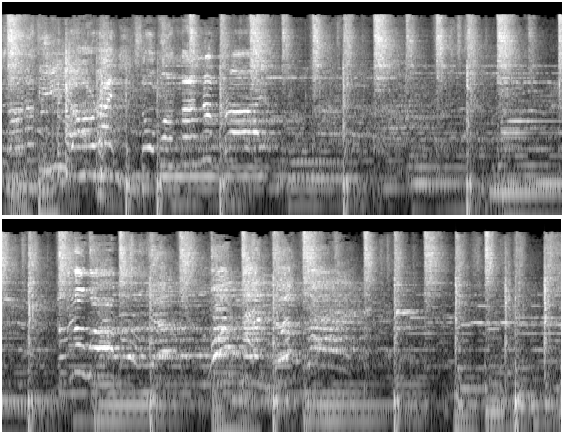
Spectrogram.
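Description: Music with singing: a sung melody with backing voices over bass and a steady drum beat.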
